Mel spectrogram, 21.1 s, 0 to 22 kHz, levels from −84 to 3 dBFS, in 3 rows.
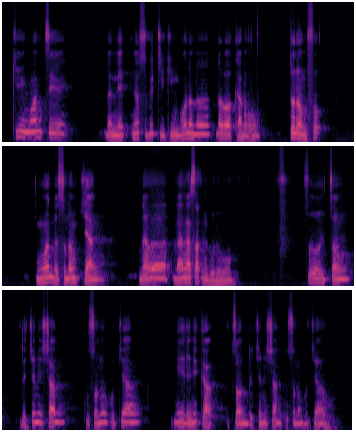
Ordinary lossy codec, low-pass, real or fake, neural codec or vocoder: none; none; fake; autoencoder, 48 kHz, 32 numbers a frame, DAC-VAE, trained on Japanese speech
